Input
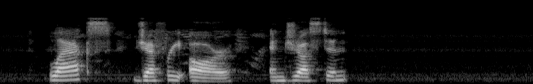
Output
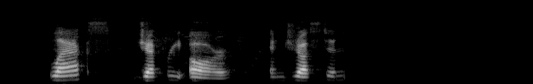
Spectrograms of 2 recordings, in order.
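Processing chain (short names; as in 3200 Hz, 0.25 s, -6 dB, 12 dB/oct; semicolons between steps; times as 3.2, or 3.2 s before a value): steep high-pass 310 Hz 36 dB/oct; bell 3100 Hz +8 dB 0.29 oct; upward expander 2.5:1, over -26 dBFS; gain -1.5 dB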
